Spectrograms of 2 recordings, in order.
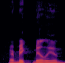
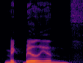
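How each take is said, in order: First: Said in the usual way. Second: McBillions, with a B instead of an M; wrong name. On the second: Real, not acted. Telling a friend what she's watching, slipping into McBillions. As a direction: stumble into McBillions by mistake. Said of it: "you said McBillions last time".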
